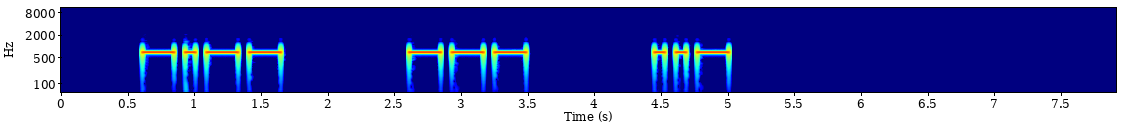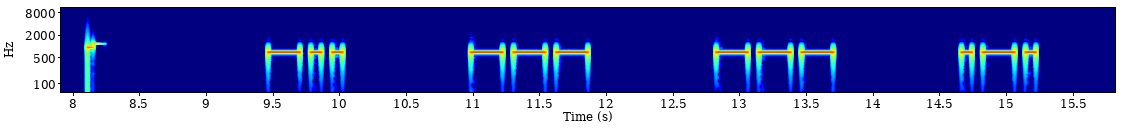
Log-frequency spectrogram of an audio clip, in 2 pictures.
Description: Morse code, heard as a keyed tone, about 15 wpm, spaced as for 7 wpm, 700 Hz. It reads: YOU DOOR
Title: 4x Character Spacing - Top 300 Words - 15wpm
